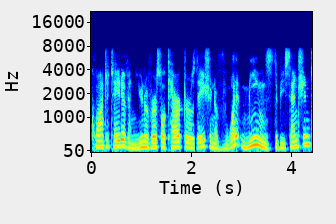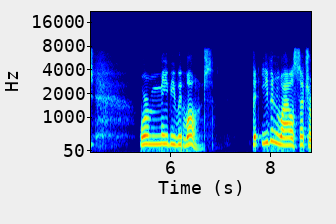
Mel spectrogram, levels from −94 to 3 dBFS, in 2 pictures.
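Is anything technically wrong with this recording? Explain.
Yes, there are lost AMR speech frames. Radio errors caused frames to fail their checksum, and the AMR-WB decoder, whose light coding wear fits about 12.65 kbit/s, filled the gaps by reusing the last good pitch and vocal tract settings at falling gain. After "and universal", from 2.05 to 2.20 s, about 40 ms went missing, which fits two frames, so the sound sinks toward near silence before "of what it means". After "or maybe we", at 6.21 to 6.27 s, a single 20 ms frame gives a brief dip or warble. Each time the voice returns weak or rough for a moment.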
